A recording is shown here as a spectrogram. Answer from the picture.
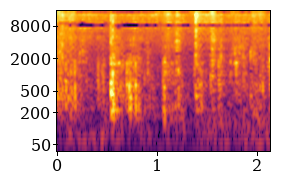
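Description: A block of soft, dusty gym chalk being crushed and crumbled by hand, giving a run of dry crunches. The loudest comes about half a second in, and they thin out after about a second and a half.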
